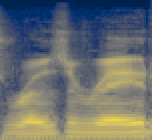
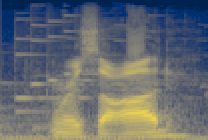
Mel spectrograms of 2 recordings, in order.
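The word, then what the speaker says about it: Roserade: Dude, never know if it's Roser Raid or Rosad. I I I usually say it as Rose Raid. That's like the easiest way for me to say it.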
